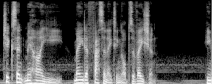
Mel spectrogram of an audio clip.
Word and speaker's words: Csikszentmihalyi: in the 1970s psychologist ment M pronounced chent miay made a fascinating observation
